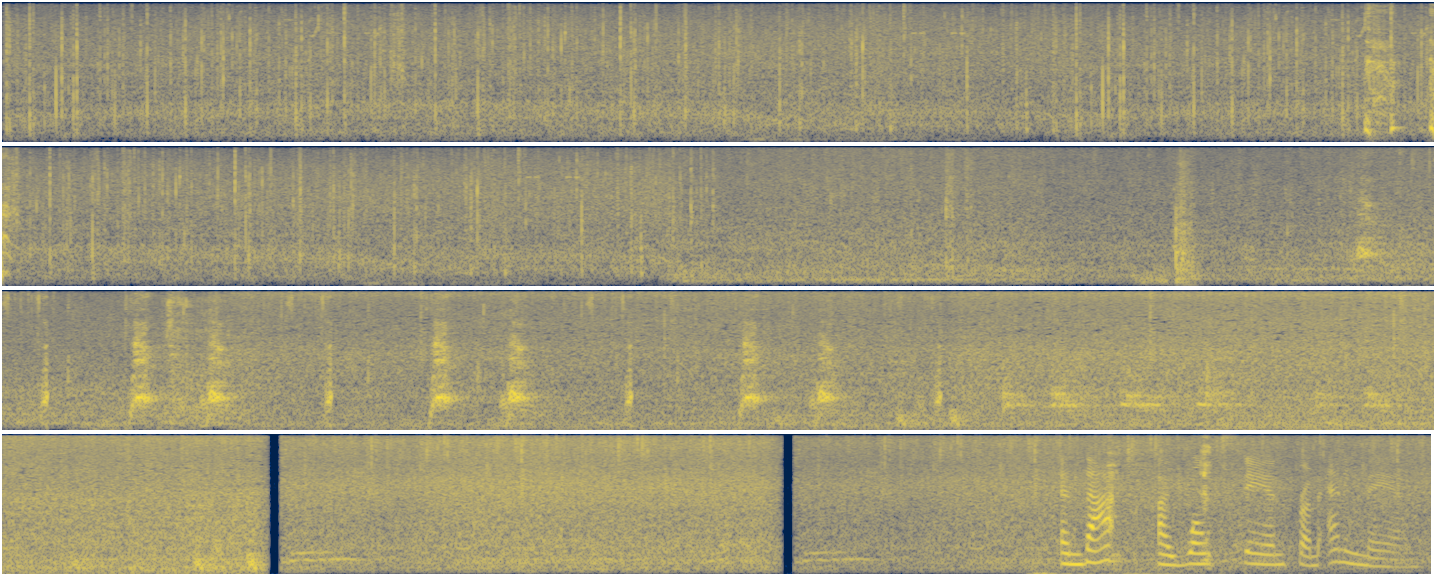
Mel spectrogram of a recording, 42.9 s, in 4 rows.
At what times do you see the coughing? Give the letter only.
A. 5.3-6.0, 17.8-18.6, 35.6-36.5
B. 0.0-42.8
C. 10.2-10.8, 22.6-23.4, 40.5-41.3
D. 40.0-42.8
C.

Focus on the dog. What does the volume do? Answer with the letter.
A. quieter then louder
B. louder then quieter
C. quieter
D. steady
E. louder
C.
